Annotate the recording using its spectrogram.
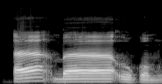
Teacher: آباؤکم کڑا زبر ہے، ایک الف کے برابر کھینچنا ہے، یہ لمبی مد ہے، 4 الف کے لمٹ میں کھینچنا ہے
